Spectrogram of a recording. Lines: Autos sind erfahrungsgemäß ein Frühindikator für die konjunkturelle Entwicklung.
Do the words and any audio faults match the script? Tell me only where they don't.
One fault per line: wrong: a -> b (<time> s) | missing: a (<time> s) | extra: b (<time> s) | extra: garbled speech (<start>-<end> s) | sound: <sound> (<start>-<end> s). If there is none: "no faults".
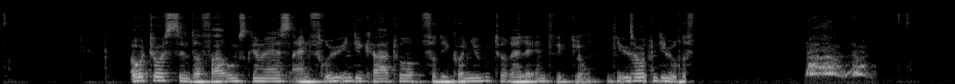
extra: garbled speech (6.1-7.0 s)
sound: bark (8.0-8.8 s)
